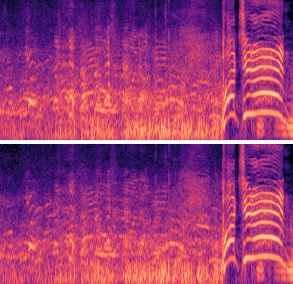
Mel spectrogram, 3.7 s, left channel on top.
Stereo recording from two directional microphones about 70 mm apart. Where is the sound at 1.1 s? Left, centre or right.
Left.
